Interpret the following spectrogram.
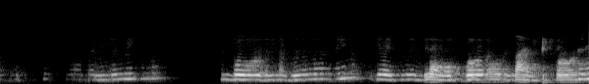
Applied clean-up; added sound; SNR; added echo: neural mask model DeepFilterNet 3.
